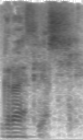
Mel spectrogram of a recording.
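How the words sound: The c sounds like English th. This is the pronunciation used in Spain. "Если вы ориентированы именно на Испанию, на Кастилию"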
